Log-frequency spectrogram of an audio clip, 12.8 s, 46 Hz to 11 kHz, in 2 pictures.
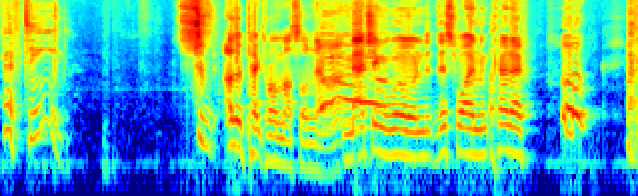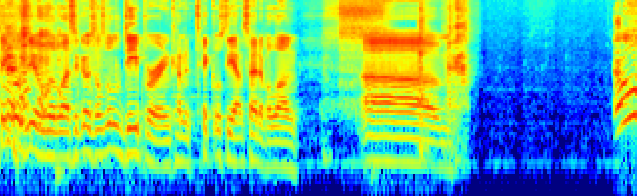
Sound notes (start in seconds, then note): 3.2 yelps; 6.0 yelps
